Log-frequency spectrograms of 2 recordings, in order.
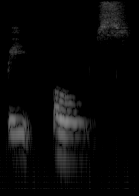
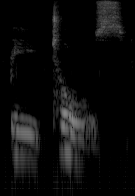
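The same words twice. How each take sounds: First: The middle T sound is not heard. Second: The middle T sound is clearly pronounced. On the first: "they don't really sound the T, or you can't hear hear the T" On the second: "instead of Beatles"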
